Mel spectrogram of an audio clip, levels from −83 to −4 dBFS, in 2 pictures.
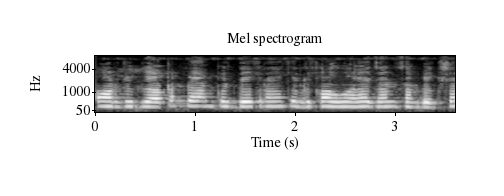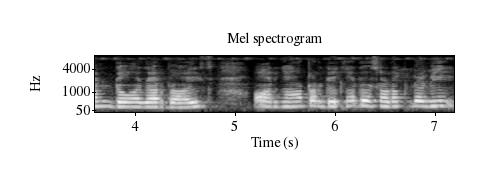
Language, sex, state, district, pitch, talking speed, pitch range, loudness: Hindi, female, Maharashtra, Mumbai Suburban, 215 Hz, 215 wpm, 210-225 Hz, -17 LUFS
